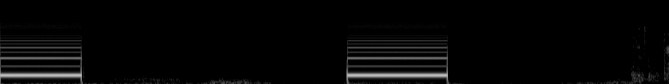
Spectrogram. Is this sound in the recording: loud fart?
no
